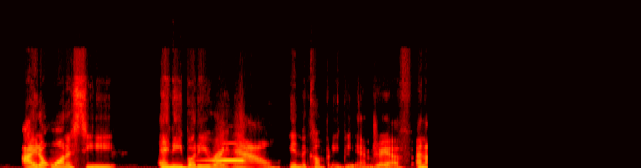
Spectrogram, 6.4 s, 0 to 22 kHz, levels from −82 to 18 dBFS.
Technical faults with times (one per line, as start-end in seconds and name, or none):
1.94-2.50 loudspeaker feedback squeal
4.27-6.41 audio dropout to silence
